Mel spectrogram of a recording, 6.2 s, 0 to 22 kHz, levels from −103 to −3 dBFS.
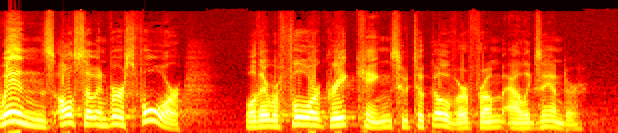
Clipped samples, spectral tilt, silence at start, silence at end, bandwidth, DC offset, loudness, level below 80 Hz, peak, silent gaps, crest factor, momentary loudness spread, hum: under 0.1%; -5 dB/octave; 0 s; 0.4 s; 16.5 kHz; under 0.1%; -12 LUFS; -54 dBFS; 0 dBFS; none; 12 dB; 11 LU; none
